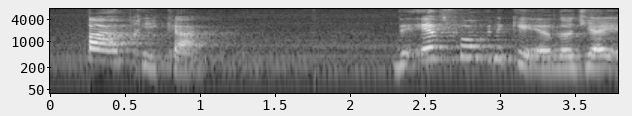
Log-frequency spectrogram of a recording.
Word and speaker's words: paprika: Zit jij in team paprika of een team paprika? Het laatste is het juiste, want je zegt toch echt paprika.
